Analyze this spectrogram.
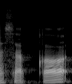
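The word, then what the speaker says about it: سقّاء: Cara baca saqa ini adalah bi fathis sin, dibaca fathah sinnya, wal qafil musyaddadah, dan qafnya itu dibaca tasydid.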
